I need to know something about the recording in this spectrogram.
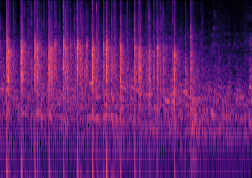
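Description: An audience claps in rhythm.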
